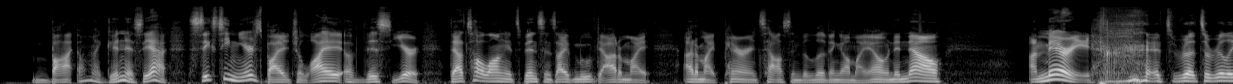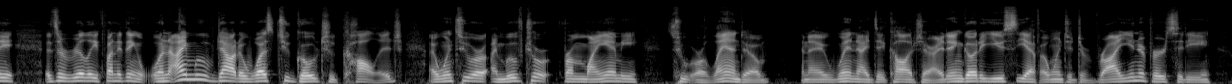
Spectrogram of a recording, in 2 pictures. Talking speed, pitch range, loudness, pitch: 205 wpm, 110-150 Hz, -22 LUFS, 125 Hz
